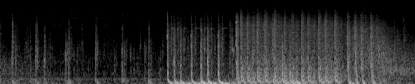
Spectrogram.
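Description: Video game gunfire starts as scattered single shots, then becomes a loud, rapid burst of automatic fire that sounds close and continuous.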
